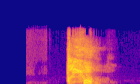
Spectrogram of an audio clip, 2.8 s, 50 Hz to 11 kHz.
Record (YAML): cough_length: 2.8 s
cough_amplitude: 31158
cough_signal_mean_std_ratio: 0.36
survey_phase: alpha (2021-03-01 to 2021-08-12)
age: 45-64
gender: Male
wearing_mask: 'No'
symptom_cough_any: true
symptom_shortness_of_breath: true
symptom_fatigue: true
symptom_fever_high_temperature: true
symptom_headache: true
symptom_onset: 5 days
smoker_status: Never smoked
respiratory_condition_asthma: false
respiratory_condition_other: false
recruitment_source: Test and Trace
submission_delay: 2 days
covid_test_result: Positive
covid_test_method: RT-qPCR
